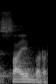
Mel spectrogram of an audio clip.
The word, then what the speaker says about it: siber: Tulisannya siber sudah ya, bacanya cyber, lucu juga.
